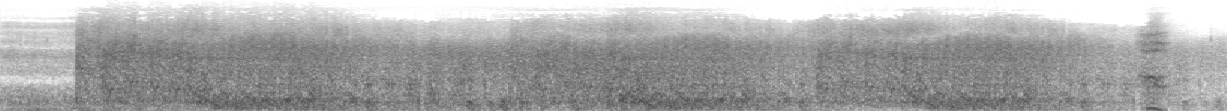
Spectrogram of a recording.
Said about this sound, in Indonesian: Empat buah batu besar itu hancur berkeping-keping dalam waktu yang hampir bersamaan.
